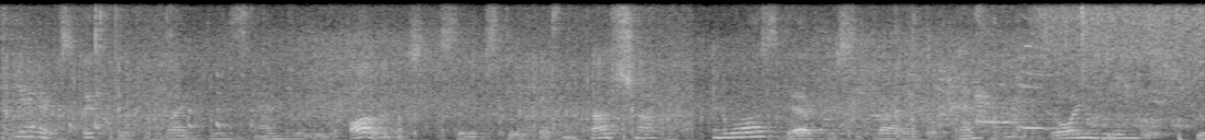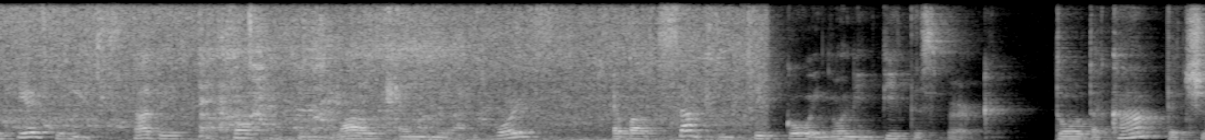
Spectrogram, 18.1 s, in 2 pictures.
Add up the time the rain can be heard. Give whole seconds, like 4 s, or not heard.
15 s.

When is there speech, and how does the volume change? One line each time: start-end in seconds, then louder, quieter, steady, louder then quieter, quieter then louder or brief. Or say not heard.
0.1-18.0 steady.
